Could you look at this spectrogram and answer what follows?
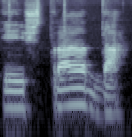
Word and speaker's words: estrada: sílabas, vejam aqui, ó, estrada. Observe que quando eu falo a palavra, aquela que eu falo com mais intensidade, com mais força, é o tra.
